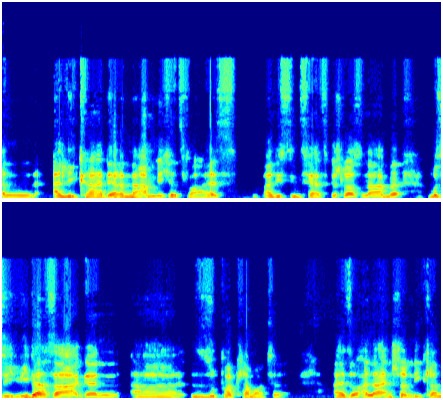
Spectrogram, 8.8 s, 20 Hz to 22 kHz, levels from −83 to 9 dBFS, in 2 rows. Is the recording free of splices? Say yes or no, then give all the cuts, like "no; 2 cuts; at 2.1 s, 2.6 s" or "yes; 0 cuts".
yes; 0 cuts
